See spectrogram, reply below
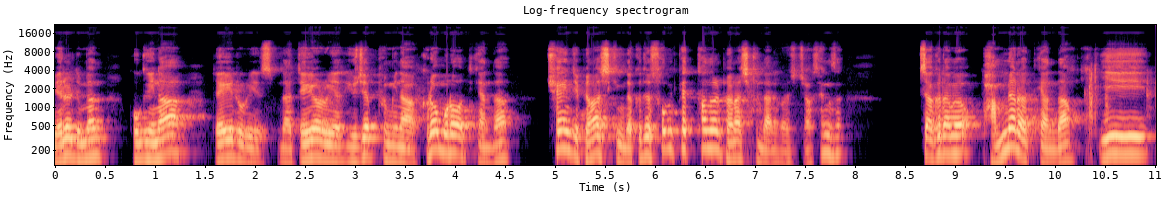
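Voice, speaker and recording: This man's voice sits fairly high, with a darkish tone and a roomy sound. He teaches English exam prep in Korean, posing rhetorical questions and answering them himself while tossing in casual slang asides. He keeps repeating "어떻게 한다?".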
